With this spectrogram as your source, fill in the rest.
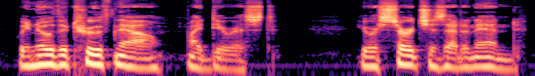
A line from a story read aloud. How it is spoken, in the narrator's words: whispers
